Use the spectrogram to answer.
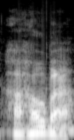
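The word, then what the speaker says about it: jojoba: say hoba oh yeah what is it hoba hoba yeah so this whole time you making me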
